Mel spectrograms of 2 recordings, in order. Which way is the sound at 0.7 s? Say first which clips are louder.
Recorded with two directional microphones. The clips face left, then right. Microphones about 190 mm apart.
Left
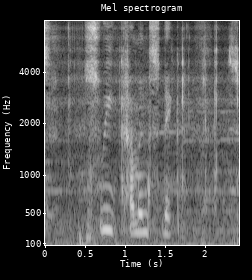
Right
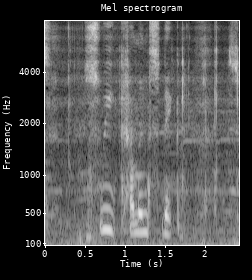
Right 4 dB; 30° right (ahead or behind).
